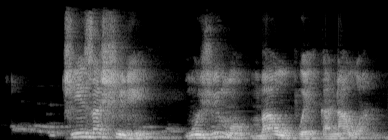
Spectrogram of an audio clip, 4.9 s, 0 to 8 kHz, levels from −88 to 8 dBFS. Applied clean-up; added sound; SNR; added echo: none; none; none; reverberation time 0.6 s.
